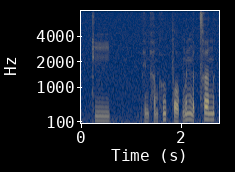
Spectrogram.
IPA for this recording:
kʰ iː˧ | pʰ ɪ˨ ŋ h ɐ˨˧ m h uː˥ p̚ f ɔː˨ k̚ m ɵ˥ n ŋ ɐ˨ t̚ t͡sʰ ɐ˥ n

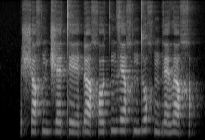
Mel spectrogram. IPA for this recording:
ʃ ɐ˦˥ χ n d͡ʒ ɛ˥˨ t e˧˩˧ ɗ ɐ˧˩˧ χ o˦˥ t n z e˥˨ χ n d u˦˥ χ ŋ ɡ ɛ˧˩˧ ð ɐ˧˩˧ χ

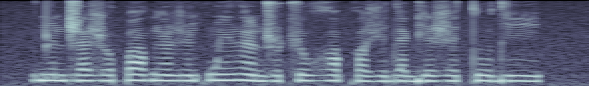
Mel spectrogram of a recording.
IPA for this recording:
d ĩ ɖ͡ʐ æ ʐ o ɠ ɒ ɡ æ̃ ʐ ĩ k w ĩ ð æ̃ ɖ͡ʐ u ʈ͡ʂ u ɣ ɒ k ɒ ʒ i d æ ɡ i ʐ i t u d i

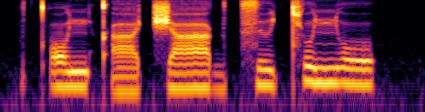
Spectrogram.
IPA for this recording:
tʼ ɔ˧ ɲ kʼ a˨ t͡ʃ aː˧ ɡ t͡s ɨ˧ cʰ ʊ˦ ɲ o˦

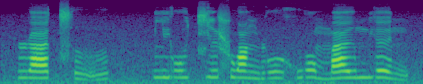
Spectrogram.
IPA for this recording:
ɻ ä˧˥ t͡sʰ ɹ̩˨˩˦ | l j o˥ ʊ̯ t͡ɕ i˥ ʂ w ɑ˥˧ ŋ ɻ o˥˧ ʊ̯ x w ɔ˥˩ m a˥ ɪ̯ m j ɛ˥˩ n

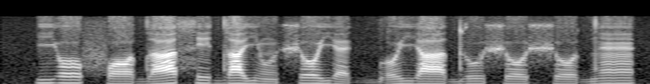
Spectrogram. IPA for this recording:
j o˧ f ɔ˨ d a˨˦ s i˧ d a˧ j ũ˨ ʃ o˧ j ɛ˨ ɡ͡b o˨˦ j a˧ d u˧ ʃ o˧ ʃ o˧ d ɛ̃˦

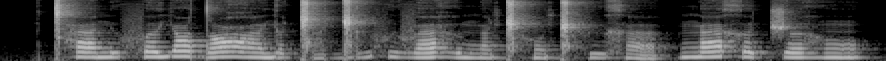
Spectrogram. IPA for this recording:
ǀʰ a n ɨ f ɐ j ɵ dˤ ɐ ʕ ã j ɐ ɡ͡ǁ a ɡ͡ǁ ɨ f ɨ v a ɦ ɵ ŋ ã ǁʰ õ ǁʰ ɨ x ã | ŋ a x ɐ t͡ʃ ɐ ɦ õ

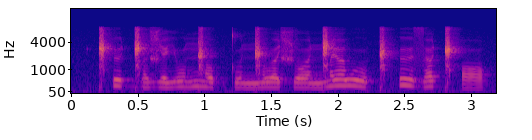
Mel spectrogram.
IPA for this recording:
ǁʰ ɨ˧˩˧ ɡ͡ǁ ə˨˩ ʑ ɪ˨˩ j u˧˩˧ ŋ͡ǁ o˨˩ p tʷ ɪ˨˩ ŋ͡ǁ u˨˩ ə̯ ɕ o˨˩ ə̯ ŋ͡ǁ ɪ˦ ə̯ w u˧˩˧ ǁʰ ɨ˥˩ z ə˥˩ ǁʰ ɔ˨˩

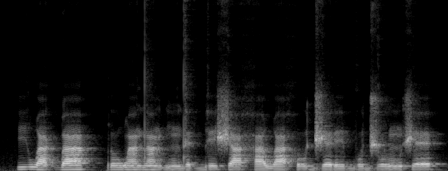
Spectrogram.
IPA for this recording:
i˦ w a˧ ɡ͡b a˦ | ɾ o˧ w ã˧ d ã˧ ɡ͡b ũ˨ d ɛ˨ ɡ͡b e˧ ʃ a˧ h a˨ w a˨˦ h o˧ d͡ʒ ɛ˨ ɾ e˨ b o˨ d͡ʒ o˨ l ũ˨ ʃ ɛ˧

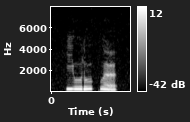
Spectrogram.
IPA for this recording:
j u ɾ u kʷ œ

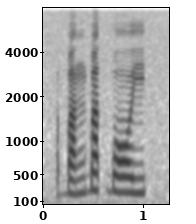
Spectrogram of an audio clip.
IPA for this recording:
ɓ a˨˦ ŋ ɓ a˦˥ t̚ ɓ ɔ˧ j

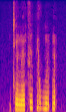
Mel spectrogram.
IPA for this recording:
t͡ɕ ẽ˨˩ n ẽ˥˧ t͡s i˥˧ p j u˦ b ẽ˦ p̚ ẽ˨ t̚

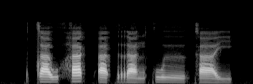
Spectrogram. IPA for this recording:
t a˧ w h a˥˩ k̚ ʔ a˨˩ t̚ r a˩˦ n k w ɯː˨˩ k a˨˩ j

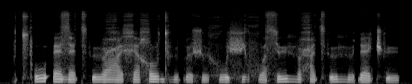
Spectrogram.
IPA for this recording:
t͡sʼ u ʔ ɛ z ɛ t͡sʼ ʉ ʕ ɛ x ɛ χ u dʱ ʉ ɓ ø ʃ ʉ x u fʲ u xʷ ɑ s y ɦ ʉ ħ ɛ t͡sʼ ʉ ɦ ʉ ɗ ɛ t͡ʃʼ y

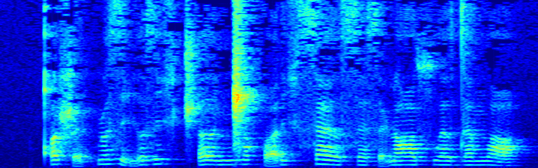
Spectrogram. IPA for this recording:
qʼ ʊ ʂ ɛ̰ kʷ ɳ ɛ z ḭ ə̯ z i x t͡ʃʼ ɜ ŋ͡ǁ i qʷ ɛ̰ ɾ i x s æ ə̯ s ɛ s ɛ̰ ɳ ɑ sʷ æ ə̯ d æ ŋʷ ɑ

